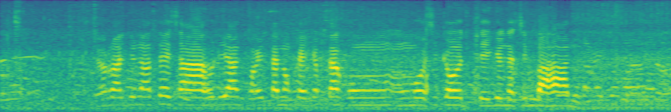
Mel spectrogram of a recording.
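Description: A man talks loudly into a handheld radio close by.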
